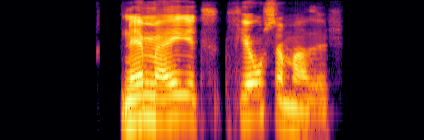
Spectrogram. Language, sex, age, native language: Icelandic, female, 30-39, Icelandic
